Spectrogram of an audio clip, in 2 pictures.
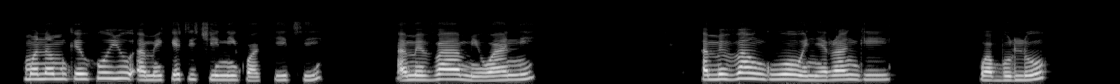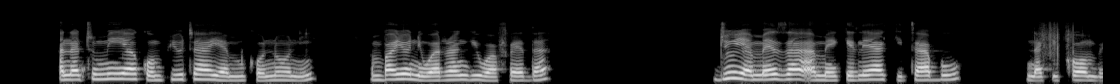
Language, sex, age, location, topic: Swahili, female, 25-35, Nairobi, education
